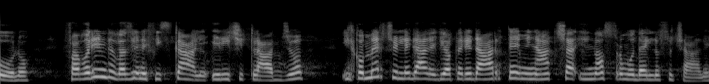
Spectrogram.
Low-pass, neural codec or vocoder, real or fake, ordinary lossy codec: none; codec, 16 kHz, 2 kbps, FreqCodec, larger model; fake; none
